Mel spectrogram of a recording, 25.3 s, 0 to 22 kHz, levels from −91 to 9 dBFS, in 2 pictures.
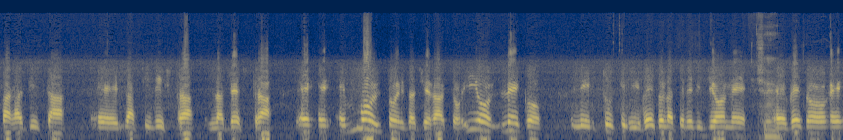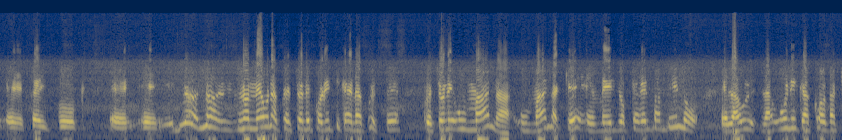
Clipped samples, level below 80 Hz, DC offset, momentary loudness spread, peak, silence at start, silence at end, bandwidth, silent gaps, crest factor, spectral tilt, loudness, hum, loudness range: under 0.1%; -42 dBFS; under 0.1%; 8 LU; 0 dBFS; 0.05 s; 0.1 s; 16 kHz; none; 16 dB; -4 dB/octave; -17 LUFS; none; 2 LU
